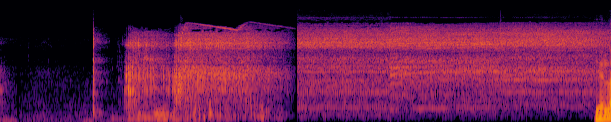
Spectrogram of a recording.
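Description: Bosch corded electric drill: a click about a second in, then the motor speeds up with a rising whine. From about three seconds it runs steadily, drilling into a plaster wall.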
